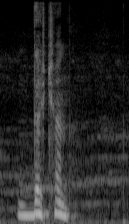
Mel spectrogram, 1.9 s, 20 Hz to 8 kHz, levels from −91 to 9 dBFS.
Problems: none marked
